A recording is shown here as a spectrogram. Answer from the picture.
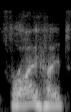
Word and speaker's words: Freiheit: you so David say your last name again freiheit phonetically social media YouTube is Viva fry v-i-v-a-f-r-e-i you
